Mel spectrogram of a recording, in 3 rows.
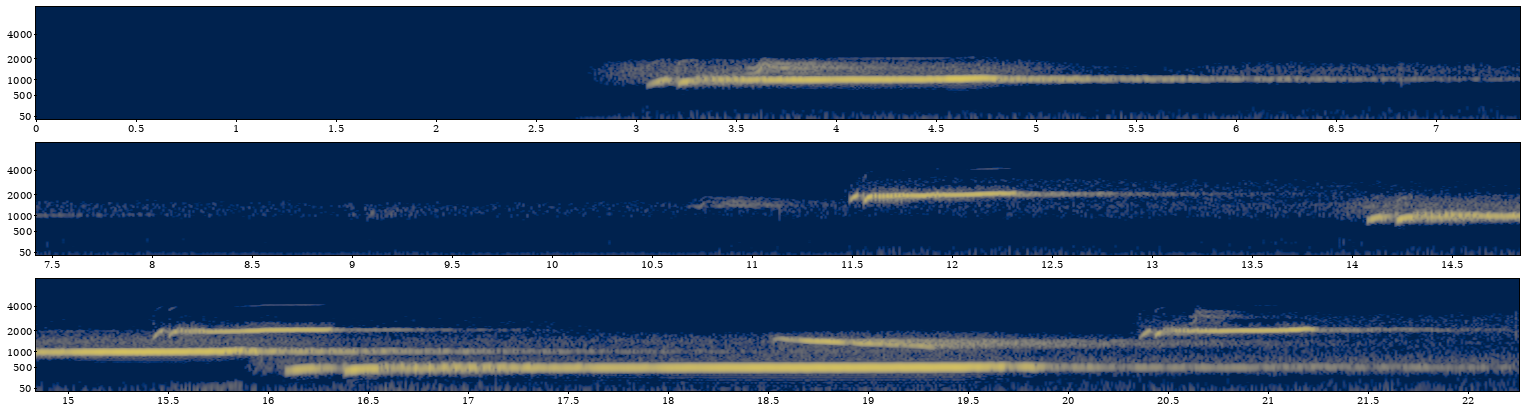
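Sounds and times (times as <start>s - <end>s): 
Wallcreeper call slowed down: 3.0s - 6.8s, 10.8s - 12.9s, 14.0s - 22.1s.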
